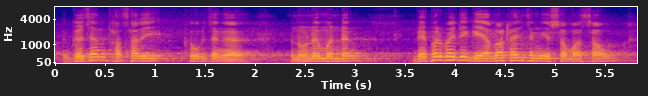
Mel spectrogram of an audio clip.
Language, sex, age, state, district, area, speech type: Bodo, male, 45-60, Assam, Baksa, urban, spontaneous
